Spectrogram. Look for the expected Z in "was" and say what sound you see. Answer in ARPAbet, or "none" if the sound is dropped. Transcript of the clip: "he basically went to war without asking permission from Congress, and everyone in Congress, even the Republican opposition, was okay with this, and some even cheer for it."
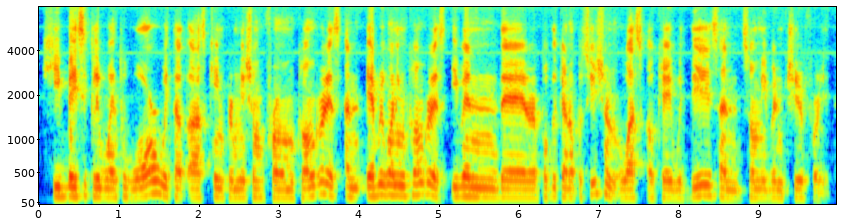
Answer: S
